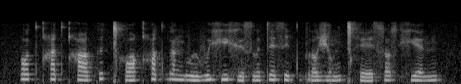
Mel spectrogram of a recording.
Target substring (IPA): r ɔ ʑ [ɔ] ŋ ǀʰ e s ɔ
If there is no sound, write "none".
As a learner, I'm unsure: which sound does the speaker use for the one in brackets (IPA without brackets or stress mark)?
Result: ɔ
